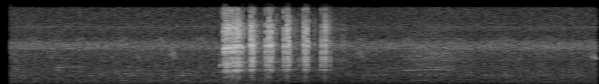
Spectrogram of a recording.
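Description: Snail kite calling: a dry rattle of about six rapid notes, under a second long, near the middle. A steady high insect hum runs underneath.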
